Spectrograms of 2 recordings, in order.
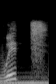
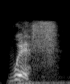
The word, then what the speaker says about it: with: sound here right here so instead of saying wit it's okay use a good th okay it's with with with its okay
